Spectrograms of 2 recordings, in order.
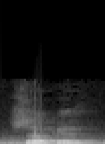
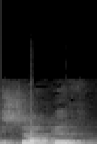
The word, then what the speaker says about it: Succoth: We have Peniel, Succoth, and here's Shechem.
